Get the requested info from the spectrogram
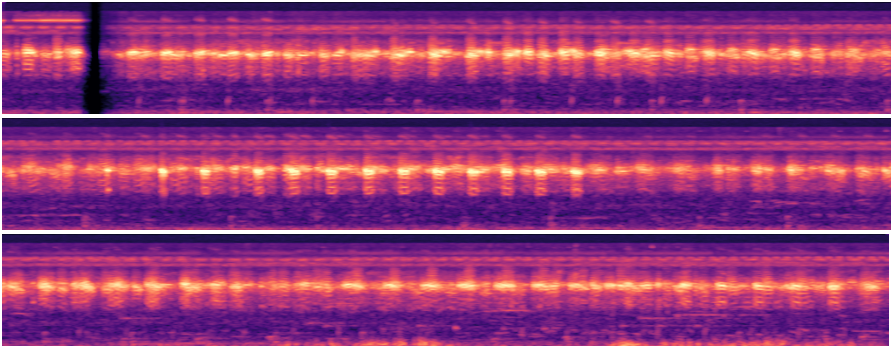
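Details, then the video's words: Rainy-season frogs in fields at sunset make a continuous high pulsing chorus, rapid ticking notes stacked together. Low rumbling background noise grows stronger toward the end. "The sound of frogs crying in the fields at sunset during the rainy season"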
